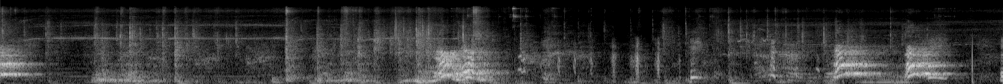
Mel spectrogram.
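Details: Poodles Edgar and Mona reacting to a helicopter; mixed barks and whimpering yips over a busy background of mechanical noise and rustling, a louder bark pair near the end.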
